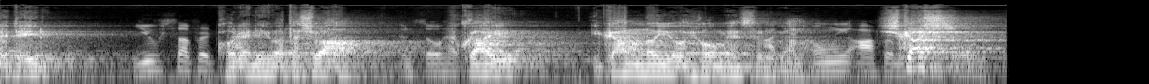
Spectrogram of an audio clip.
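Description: An older man speaks slowly and gravely.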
